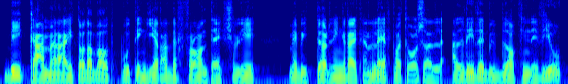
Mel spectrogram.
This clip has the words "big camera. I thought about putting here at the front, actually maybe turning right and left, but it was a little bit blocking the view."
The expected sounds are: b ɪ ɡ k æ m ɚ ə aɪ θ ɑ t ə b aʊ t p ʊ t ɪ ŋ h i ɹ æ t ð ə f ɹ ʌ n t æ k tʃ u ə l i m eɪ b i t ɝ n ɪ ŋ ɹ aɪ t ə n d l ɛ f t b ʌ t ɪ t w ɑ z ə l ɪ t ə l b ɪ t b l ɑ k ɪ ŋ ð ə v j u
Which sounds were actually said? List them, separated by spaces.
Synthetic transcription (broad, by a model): b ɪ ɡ k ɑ m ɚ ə aɪ t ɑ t ə b aʊ t p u t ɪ ŋ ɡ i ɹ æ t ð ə f ɹ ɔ n t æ k tʃ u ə l i m eɪ b i t ɝ n ɪ ŋ ɹ aɪ t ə n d l ɛ f t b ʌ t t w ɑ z ə l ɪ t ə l b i t b l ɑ k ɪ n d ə v j u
